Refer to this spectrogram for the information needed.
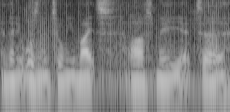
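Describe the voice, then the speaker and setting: Very fast speech from a man, with audible room echo and noticeable background noise. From England. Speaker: footballer. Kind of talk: interview. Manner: halting, many fillers.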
